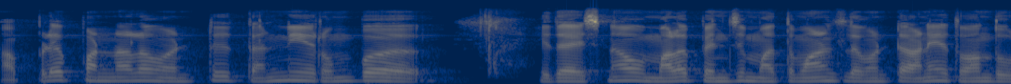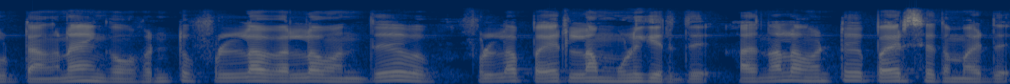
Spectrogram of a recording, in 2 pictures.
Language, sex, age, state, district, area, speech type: Tamil, male, 30-45, Tamil Nadu, Viluppuram, urban, spontaneous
